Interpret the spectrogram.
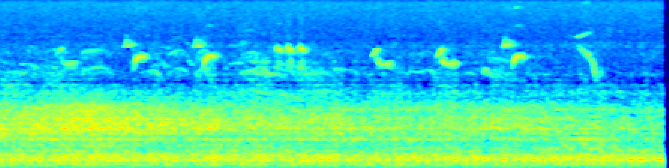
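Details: Reed bunting singing: a sequence of short, thin, high chirps and slurred notes repeated about three times a second, faint over a steady low rumbling background noise.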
